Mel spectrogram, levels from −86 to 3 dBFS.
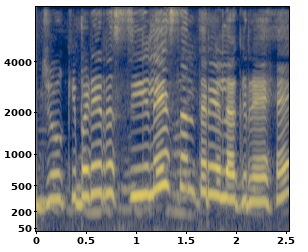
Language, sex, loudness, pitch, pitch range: Urdu, female, -14 LUFS, 370 Hz, 330-405 Hz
